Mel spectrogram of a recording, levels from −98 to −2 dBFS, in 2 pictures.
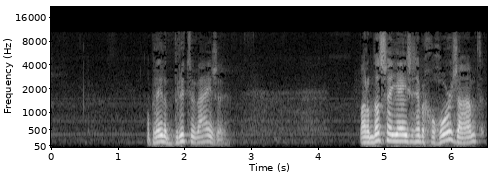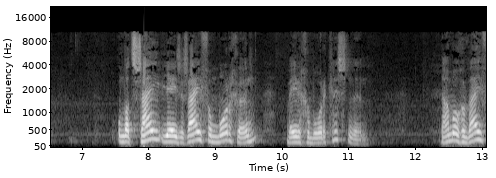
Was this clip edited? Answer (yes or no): yes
